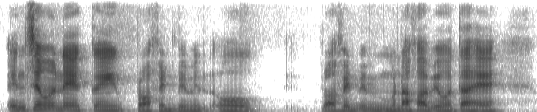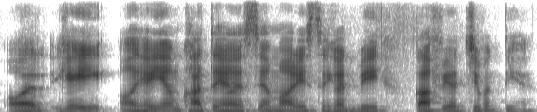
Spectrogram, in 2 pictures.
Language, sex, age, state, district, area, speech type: Hindi, male, 18-30, Rajasthan, Jaipur, urban, spontaneous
